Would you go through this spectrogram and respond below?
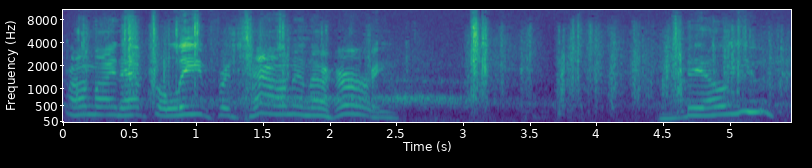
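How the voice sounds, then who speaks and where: An actor playing a cowardly, superstitious, comical cowboy sidekick in a 1950s radio western, fretting in a folksy American western drawl. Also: male voice, very high-pitched, slow. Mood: nervous. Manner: fretful, whiny, folksy. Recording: noisy, clicking old radio recording.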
